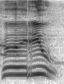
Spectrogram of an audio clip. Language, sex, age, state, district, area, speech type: Kashmiri, male, 30-45, Jammu and Kashmir, Kulgam, urban, read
